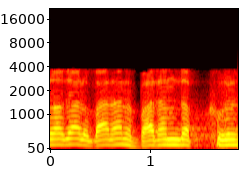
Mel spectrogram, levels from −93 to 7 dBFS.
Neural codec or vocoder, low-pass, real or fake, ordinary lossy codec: codec, 16 kHz in and 24 kHz out, 0.4 kbps, LongCat-Audio-Codec, two codebook decoder; 3.6 kHz; fake; MP3, 32 kbps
